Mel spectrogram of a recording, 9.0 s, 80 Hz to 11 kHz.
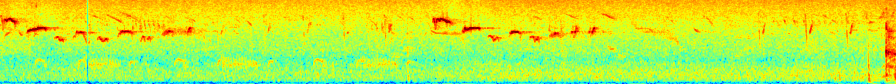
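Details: Sabota lark (Calendulauda sabota) giving two bursts of bright, quick chirping notes a few seconds apart from cover in front of the vehicle, during a sunrise safari on 5 January 2021 near Djuma Private Game Reserve, South Africa; steady low hiss.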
